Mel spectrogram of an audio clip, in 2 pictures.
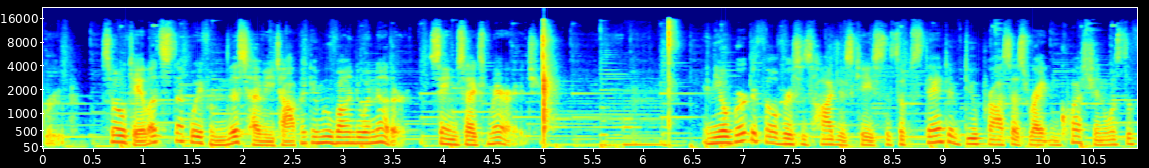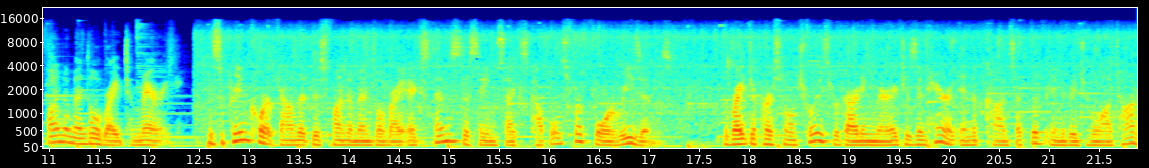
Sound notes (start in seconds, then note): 5.0 trimmer buzzing; 11.8 shower noises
